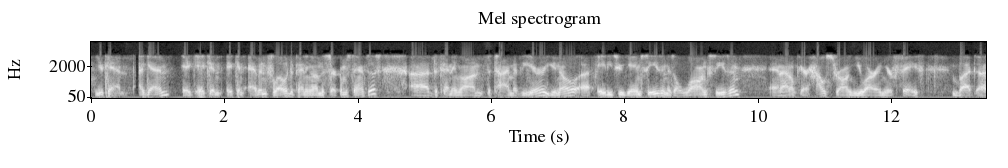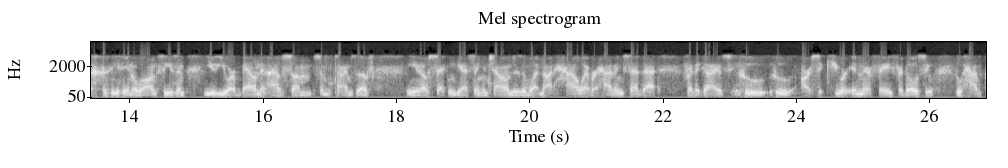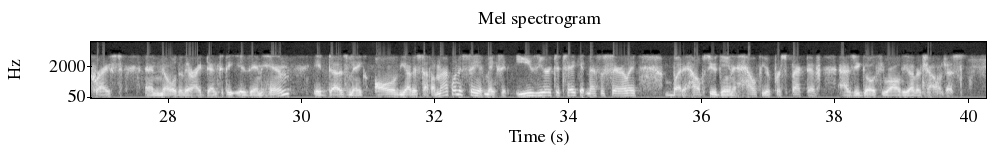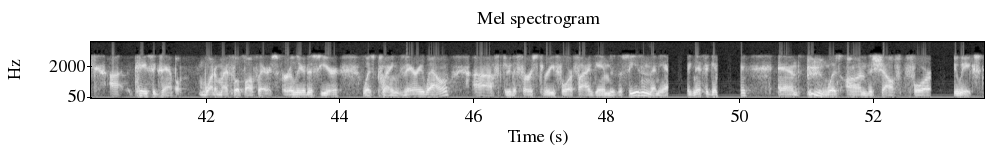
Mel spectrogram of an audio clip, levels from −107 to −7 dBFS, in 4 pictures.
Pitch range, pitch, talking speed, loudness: 85-105 Hz, 95 Hz, 195 wpm, -16 LUFS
